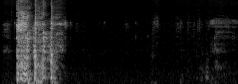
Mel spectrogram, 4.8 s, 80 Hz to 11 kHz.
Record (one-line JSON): {"cough_length": "4.8 s", "cough_amplitude": 32768, "cough_signal_mean_std_ratio": 0.3, "survey_phase": "beta (2021-08-13 to 2022-03-07)", "age": "65+", "gender": "Male", "wearing_mask": "No", "symptom_none": true, "smoker_status": "Ex-smoker", "respiratory_condition_asthma": false, "respiratory_condition_other": false, "recruitment_source": "REACT", "submission_delay": "1 day", "covid_test_result": "Negative", "covid_test_method": "RT-qPCR"}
